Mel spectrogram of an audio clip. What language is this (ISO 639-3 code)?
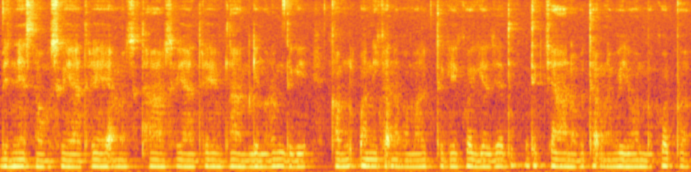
mni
